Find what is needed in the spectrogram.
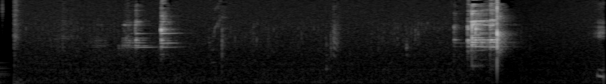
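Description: Glass jar clinking lightly: two ringing clinks about a second and a half in, a few faint ticks, then a louder cluster of clinks and a knock near the end.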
